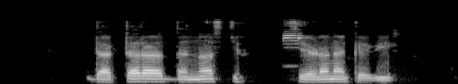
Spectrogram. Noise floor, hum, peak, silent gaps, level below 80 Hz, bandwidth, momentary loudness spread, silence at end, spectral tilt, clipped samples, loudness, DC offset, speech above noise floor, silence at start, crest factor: -68 dBFS; none; 0 dBFS; none; -64 dBFS; 8.8 kHz; 12 LU; 0.65 s; -4 dB/octave; under 0.1%; -16 LUFS; under 0.1%; 53 dB; 0.85 s; 16 dB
